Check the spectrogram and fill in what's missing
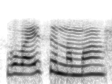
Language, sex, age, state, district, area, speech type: Tamil, female, 18-30, Tamil Nadu, Thoothukudi, rural, conversation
